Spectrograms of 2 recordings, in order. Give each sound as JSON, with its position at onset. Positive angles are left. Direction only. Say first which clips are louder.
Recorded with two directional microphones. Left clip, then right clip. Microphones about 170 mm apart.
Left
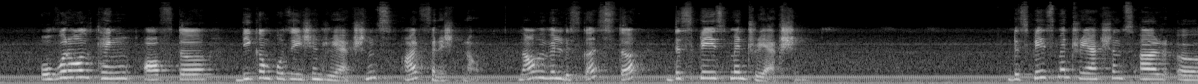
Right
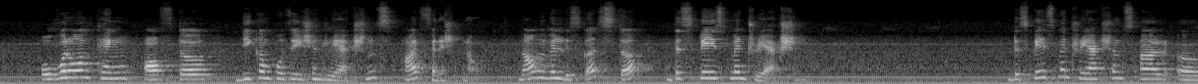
{"t": 0.4, "sound": "music", "louder": "left 3 dB", "side_deg": 50}
{"t": 10.1, "sound": "music", "louder": "left 3 dB", "side_deg": 45}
